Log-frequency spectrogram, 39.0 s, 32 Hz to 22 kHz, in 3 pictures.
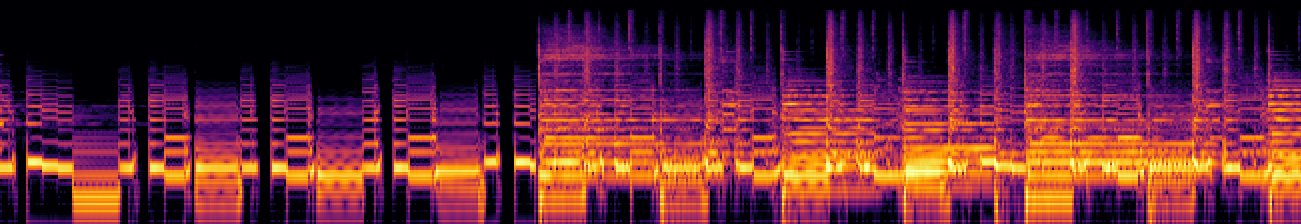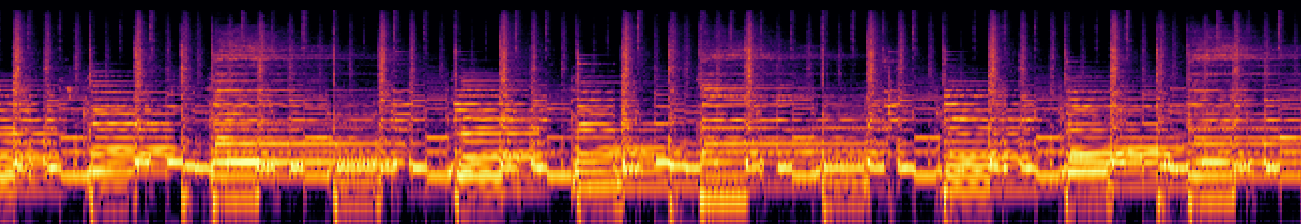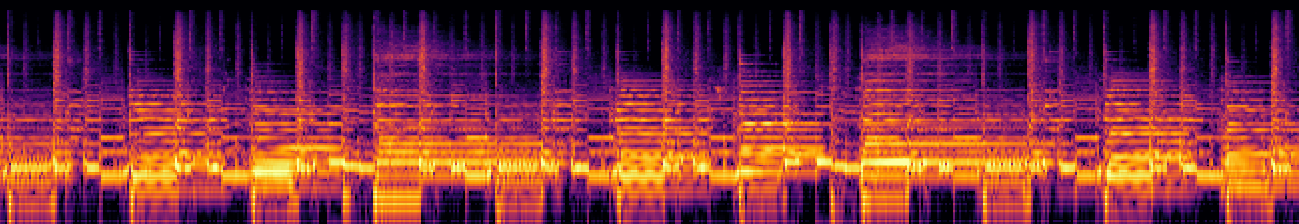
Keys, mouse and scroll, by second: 2.8 click, 3.6 KP_1, 5.4 g, 8.8 click, 9.6 click, 10.0-11.6 middle drag, 11.9 click, 13.4 ctrl+b, 16.3 scroll down 2, 16.6 click, 17.2-18.9 middle drag, 19.1-19.4 scroll down 3, 19.4-21.0 middle drag, 28.3 KP_1, 29.1-31.2 scroll up 4, 35.8 Tab, 36.0 click, 37.5 click, 38.9-39.0 middle drag.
